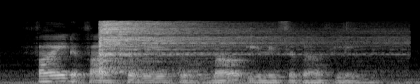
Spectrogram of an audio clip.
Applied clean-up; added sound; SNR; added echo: none; Hi-hat; -4 dB; reverberation time 0.2 s.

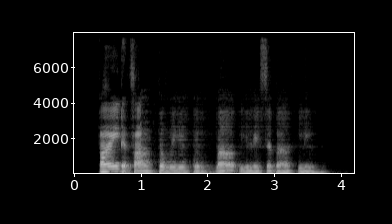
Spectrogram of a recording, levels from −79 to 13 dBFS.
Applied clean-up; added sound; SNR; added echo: neural mask model DeepFilterNet 3.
